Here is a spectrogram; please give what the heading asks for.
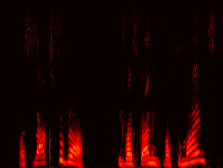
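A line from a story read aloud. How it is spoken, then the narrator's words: Called out. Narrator (German): rief er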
